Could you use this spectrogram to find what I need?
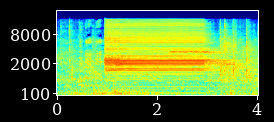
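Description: A loud buzzer sounds steadily for about two seconds.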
